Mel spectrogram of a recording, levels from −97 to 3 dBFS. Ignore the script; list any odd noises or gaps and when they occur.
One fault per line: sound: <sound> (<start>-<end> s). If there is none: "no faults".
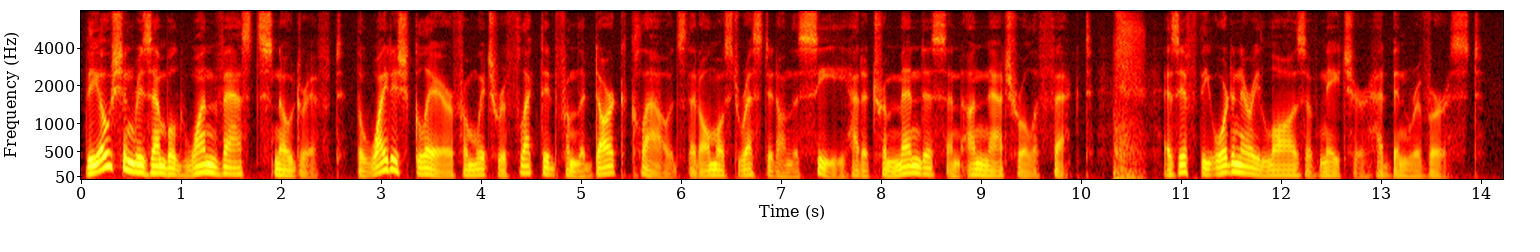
sound: breath (10.3-10.7 s)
